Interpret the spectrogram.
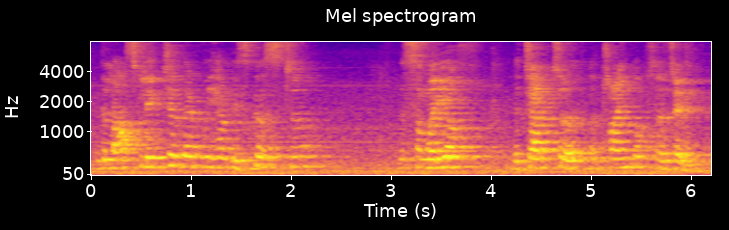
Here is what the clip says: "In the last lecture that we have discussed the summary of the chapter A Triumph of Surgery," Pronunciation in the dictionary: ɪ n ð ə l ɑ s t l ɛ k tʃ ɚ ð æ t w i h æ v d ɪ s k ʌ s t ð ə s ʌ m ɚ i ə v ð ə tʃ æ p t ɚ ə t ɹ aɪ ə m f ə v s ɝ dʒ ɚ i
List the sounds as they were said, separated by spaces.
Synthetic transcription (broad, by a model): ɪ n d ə l ɑ s t l ɛ k tʃ ɚ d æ t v i h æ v d ɪ s k ʌ s t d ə s ʌ m ɚ i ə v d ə tʃ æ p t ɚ ə t ɹ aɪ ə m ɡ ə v s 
